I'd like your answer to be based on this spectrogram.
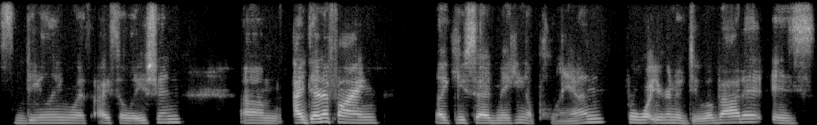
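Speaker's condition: No condition

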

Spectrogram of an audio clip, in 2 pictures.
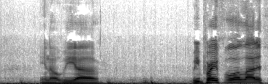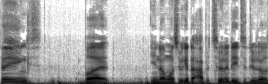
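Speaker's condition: No condition

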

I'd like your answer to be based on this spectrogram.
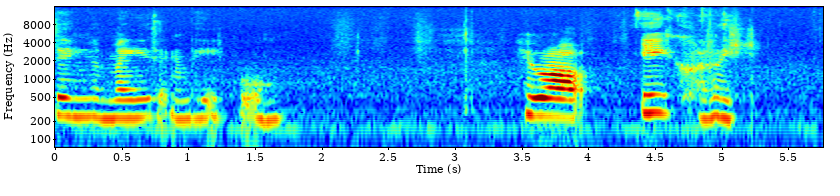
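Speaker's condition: Cerebral palsy

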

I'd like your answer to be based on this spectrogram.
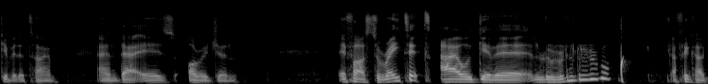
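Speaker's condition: No condition

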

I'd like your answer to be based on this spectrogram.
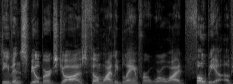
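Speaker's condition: No condition

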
